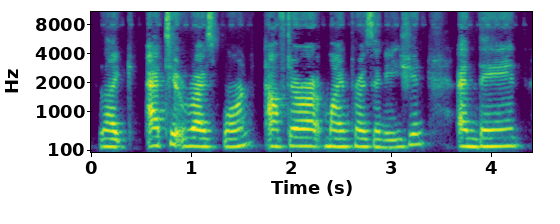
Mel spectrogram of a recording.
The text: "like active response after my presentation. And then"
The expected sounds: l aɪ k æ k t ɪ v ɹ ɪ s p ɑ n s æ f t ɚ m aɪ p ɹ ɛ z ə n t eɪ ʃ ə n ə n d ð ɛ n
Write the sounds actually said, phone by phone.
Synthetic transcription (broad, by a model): l aɪ k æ t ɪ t ɹ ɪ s b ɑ n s æ f t ɚ m aɪ p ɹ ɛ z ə n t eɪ ʃ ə n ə n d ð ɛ n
